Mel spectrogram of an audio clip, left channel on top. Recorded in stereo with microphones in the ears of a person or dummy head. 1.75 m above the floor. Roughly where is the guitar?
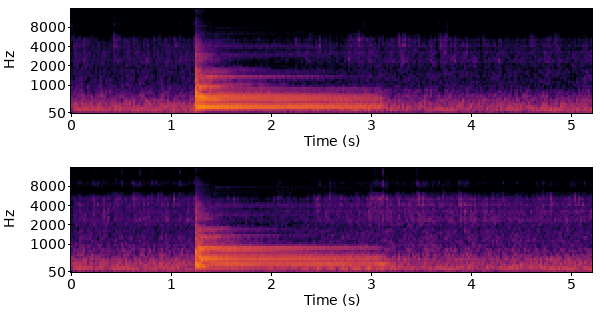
Left.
